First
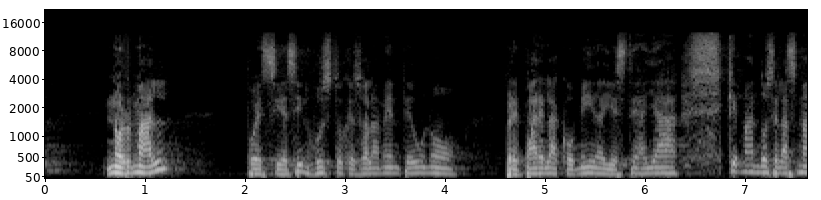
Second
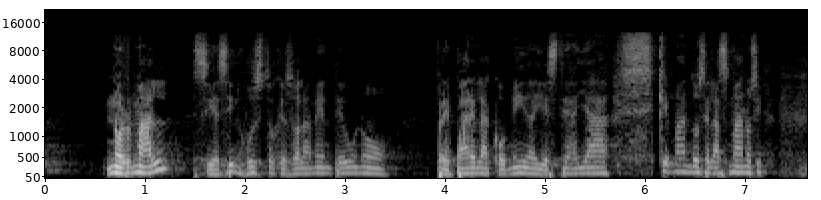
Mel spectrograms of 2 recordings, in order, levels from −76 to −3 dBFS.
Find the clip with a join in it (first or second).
second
